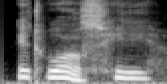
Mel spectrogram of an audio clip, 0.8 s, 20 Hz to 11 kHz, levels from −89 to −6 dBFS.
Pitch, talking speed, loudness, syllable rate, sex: 195 Hz, 215 wpm, -14 LUFS, 4.6 syllables/s, female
